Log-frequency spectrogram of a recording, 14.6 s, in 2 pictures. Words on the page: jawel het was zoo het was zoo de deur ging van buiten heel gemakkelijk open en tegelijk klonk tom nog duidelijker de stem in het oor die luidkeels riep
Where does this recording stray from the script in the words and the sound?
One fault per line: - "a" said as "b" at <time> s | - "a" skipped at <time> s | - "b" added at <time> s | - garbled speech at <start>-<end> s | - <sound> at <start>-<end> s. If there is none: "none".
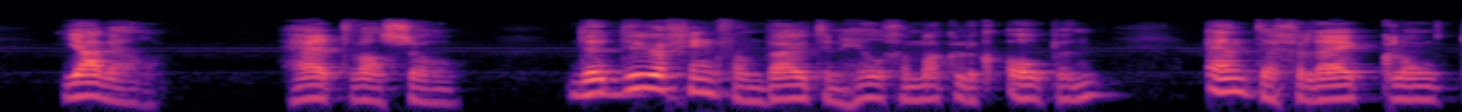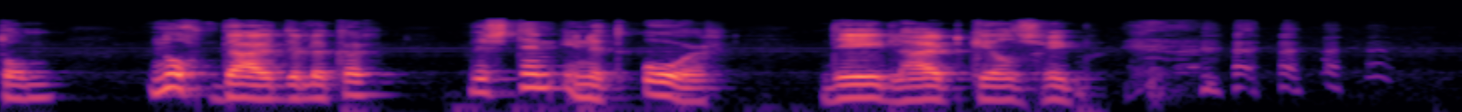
- "het was zoo" skipped at 2.3 s
- laugh at 12.9-14.3 s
